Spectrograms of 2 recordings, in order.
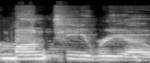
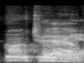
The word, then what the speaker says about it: Monterey: It's not Monterey, it's Monterey. Yeah, the E is soft.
